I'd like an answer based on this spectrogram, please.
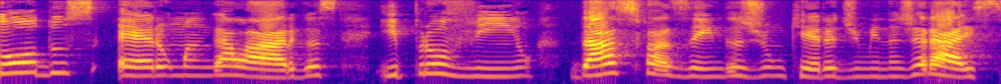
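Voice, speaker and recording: A woman is speaking. Her pitch is high. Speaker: podcast host and riding instructor. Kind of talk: educational monologue.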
